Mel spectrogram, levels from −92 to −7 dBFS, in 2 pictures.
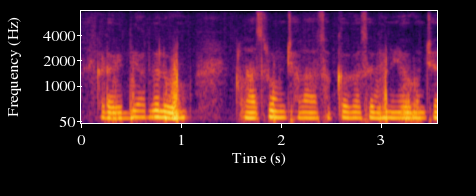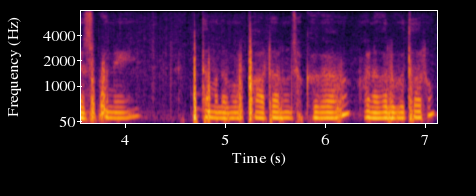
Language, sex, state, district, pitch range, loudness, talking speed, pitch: Telugu, male, Andhra Pradesh, Guntur, 145-160 Hz, -22 LUFS, 90 wpm, 150 Hz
